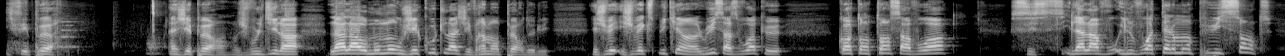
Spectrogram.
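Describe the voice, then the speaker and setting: A man hosting a casual reaction show, talking loudly and excitably with sudden shouted bursts. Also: high-pitched, moderate pace. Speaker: host reacting to a music track.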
